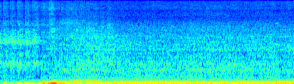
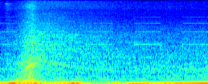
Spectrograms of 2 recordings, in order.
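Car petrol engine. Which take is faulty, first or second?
first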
